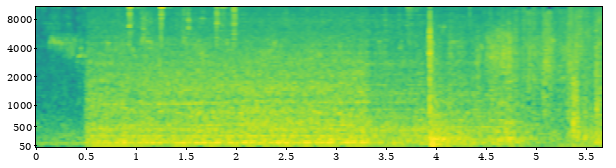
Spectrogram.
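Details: Steady broadband rumble of a passing vehicle with a sharp click near the middle, and no animal sound.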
